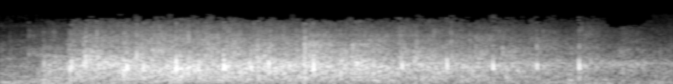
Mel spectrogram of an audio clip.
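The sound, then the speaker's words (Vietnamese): Audience applause at a Buddhist teaching talk swells up quickly into a dense, steady patter of many clapping hands, holding for about three seconds before thinning out. “Rồi, cảm ơn cô, vỗ tay.”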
